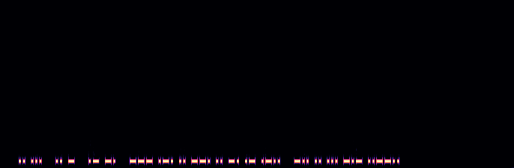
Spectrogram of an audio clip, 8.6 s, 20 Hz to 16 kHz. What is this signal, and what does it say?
Morse code, heard as a keyed tone, about 34 wpm, 700 Hz. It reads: IS IT AN ORIGINAL DISK?
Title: Sentences from Top 1000 Words - Review Part 6 - 35wpm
